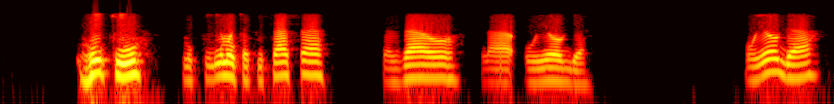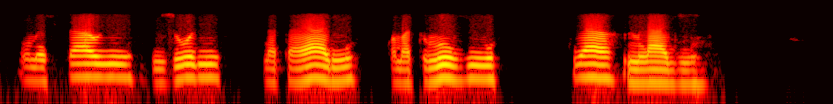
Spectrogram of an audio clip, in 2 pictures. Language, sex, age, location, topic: Swahili, male, 25-35, Dar es Salaam, agriculture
